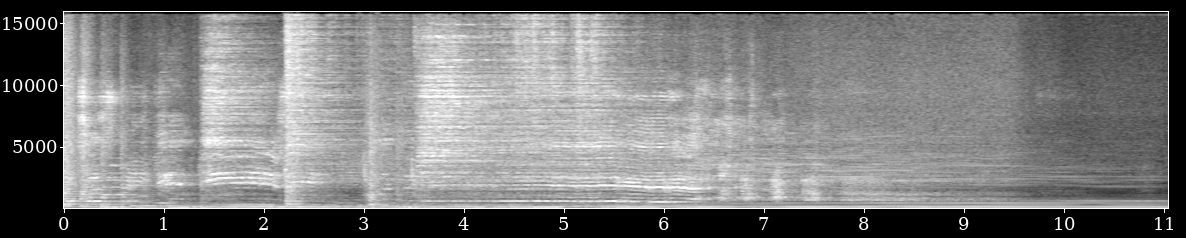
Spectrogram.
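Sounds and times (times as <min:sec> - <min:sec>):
distorted electric guitar chord: 0:02.7 - 0:11.0.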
